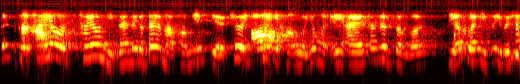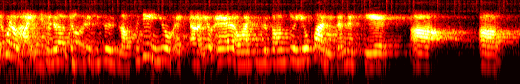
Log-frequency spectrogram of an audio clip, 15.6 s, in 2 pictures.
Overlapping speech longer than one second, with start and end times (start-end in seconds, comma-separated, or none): 7.6-9.3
